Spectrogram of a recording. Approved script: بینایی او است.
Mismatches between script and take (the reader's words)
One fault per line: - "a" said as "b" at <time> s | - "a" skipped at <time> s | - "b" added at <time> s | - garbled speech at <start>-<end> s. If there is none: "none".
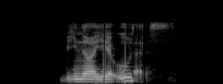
none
